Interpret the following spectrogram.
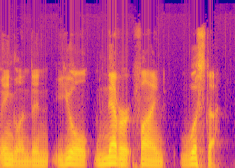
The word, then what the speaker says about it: Worcester: Now, if you're looking on the map and you're not from New England, then you'll never find Worcester. It's actually spelled W-O-R-S. How they pronounce it is Worcester.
